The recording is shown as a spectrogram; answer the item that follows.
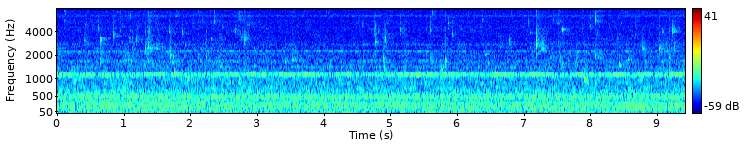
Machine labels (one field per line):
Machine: pump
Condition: normal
